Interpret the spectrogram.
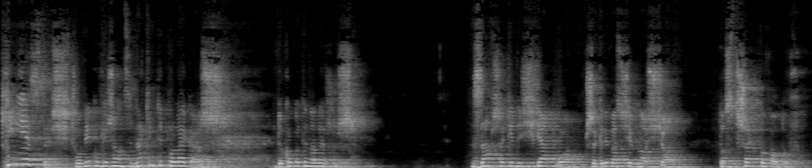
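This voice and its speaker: A man preaching a sermon emphatically, with rhetorical questions and big swings in pitch. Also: expressive, takes it slowly, long pauses, a little mellow. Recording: echoey hall from far off.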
